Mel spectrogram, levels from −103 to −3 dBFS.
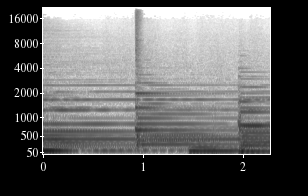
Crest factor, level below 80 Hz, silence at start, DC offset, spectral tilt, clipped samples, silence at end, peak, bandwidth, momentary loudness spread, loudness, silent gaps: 14 dB; -40 dBFS; 0 s; under 0.1%; -7.5 dB/octave; under 0.1%; 0 s; -12 dBFS; 19.5 kHz; 7 LU; -28 LUFS; none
